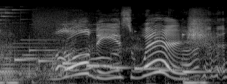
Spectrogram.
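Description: A short cartoon title-card jingle: sparkly chime sounds, then wobbly pitched tones that swoop up and down, over music.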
